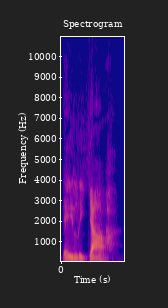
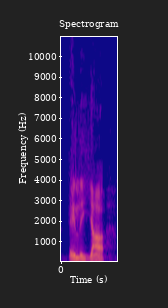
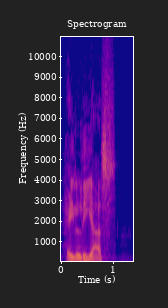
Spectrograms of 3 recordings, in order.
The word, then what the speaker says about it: Elijah: In Hebrew, Elijah is pronounced Eliyah, Eliyah. In Greek, Helias.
